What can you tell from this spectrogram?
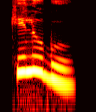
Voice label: "ಕಲುಬಿ", Kannada

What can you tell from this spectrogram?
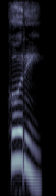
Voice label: "ಕೊರಿ", Kannada

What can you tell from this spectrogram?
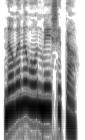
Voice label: "ನವನವೋನ್ಮೇಷಿತ", kannada

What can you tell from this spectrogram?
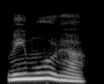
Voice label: "ವಿಮೂಢ", Kannada

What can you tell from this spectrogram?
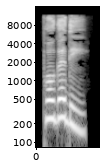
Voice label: "ಪುಗುತೆ", Kannada

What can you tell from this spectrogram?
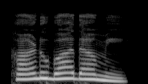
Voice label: "ಕಾಡುಬಾದಾಮಿ", Kannada

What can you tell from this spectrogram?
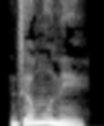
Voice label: "ಝಮ್ಮನೆ", Kannada

